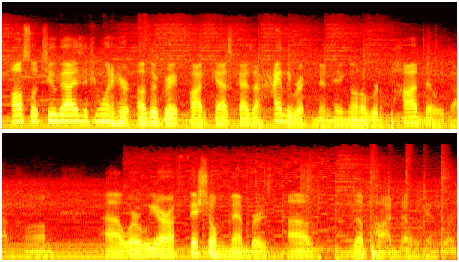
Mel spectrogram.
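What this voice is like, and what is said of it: Tired, worn-out hoarse voice. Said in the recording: “I am extremely tired. My voice is shot from doing pretty much 5 hours of podcasting in the last 24 hours.”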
